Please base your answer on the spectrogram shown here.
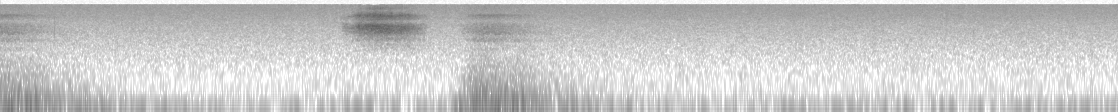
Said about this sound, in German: Ich höre gerade irgendein Rauschen, Digga. Das ist ganz gruselig.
